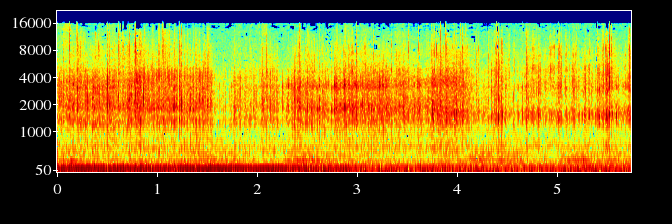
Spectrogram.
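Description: Long nails scratch across the bristles of a small, flat, solid yellow silicone duck-shaped scrubber. The result is a continuous, dense, bright crackling scratch with rapid, uneven rustling textures over a steady low hum. The level stays fairly even throughout.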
